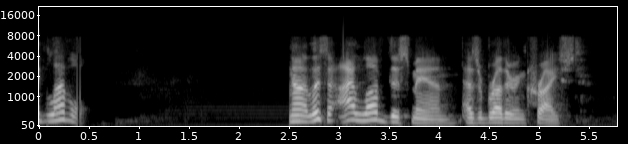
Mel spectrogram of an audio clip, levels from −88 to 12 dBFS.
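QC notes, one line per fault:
0.39–0.47 s, packet loss on an ADPCM call: about 30 ms of the wideband G.722 speech, a few packets' worth, drops out and is replaced by silence, leaving a hole with abrupt edges. Because ADPCM codes each sample relative to a prediction, the decoder's predictor and step size drift away from the sender's during the gap. The speech that follows is briefly mistracked until the two states converge again within tens of milliseconds.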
